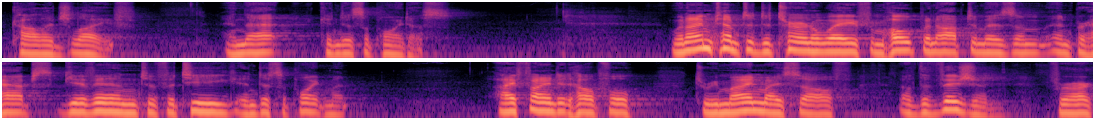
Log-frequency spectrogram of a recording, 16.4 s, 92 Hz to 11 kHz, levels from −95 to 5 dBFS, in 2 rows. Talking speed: 135 wpm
